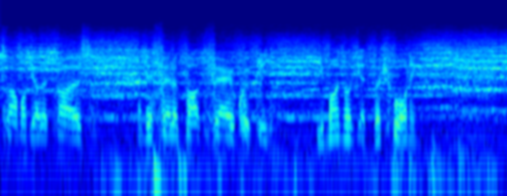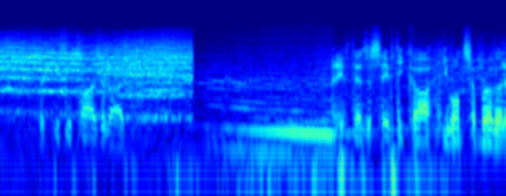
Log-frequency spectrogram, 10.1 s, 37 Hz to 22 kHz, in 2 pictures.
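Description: Formula 1 team radio: a race engineer's voice over the radio link, above the onboard sound of a Red Bull RB9's 2.4-litre V8 running at high revs. About seven seconds in the radio cuts off suddenly and the engine note falls as the car slows, before speech comes back near the end.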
